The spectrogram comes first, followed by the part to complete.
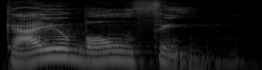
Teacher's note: The O is U. And N and M at the ends of syllables in any kind of Portuguese become a nasalization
